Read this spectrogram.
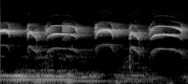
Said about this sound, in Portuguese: Era um bem te vi aqui. Cantando assim, falando assim.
